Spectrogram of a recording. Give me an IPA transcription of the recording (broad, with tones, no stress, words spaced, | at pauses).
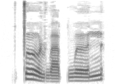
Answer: t̪ɤ˥˩ɻwä˩ pwə˧˥n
